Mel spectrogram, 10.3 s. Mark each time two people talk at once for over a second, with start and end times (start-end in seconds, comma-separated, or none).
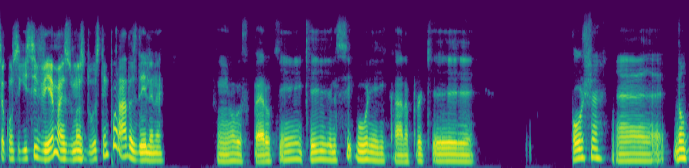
none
